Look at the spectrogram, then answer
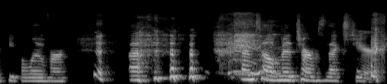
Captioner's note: both laugh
